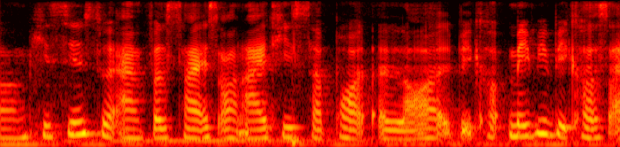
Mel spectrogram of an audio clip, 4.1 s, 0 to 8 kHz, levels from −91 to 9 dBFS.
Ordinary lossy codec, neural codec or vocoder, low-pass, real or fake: none; none; none; real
